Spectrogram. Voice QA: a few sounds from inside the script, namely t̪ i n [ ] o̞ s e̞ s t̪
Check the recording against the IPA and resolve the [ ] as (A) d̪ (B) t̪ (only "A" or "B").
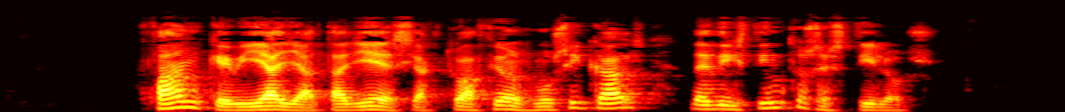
B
